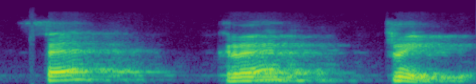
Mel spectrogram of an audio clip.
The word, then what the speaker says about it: secretary: When we read like this, the number of syllables will be decreased to three. Se-cre-tree. Se-cre-tree. So it has only three syllables. If we go by the spelling of that word, we will count it as four syllable word, but actually it is three syllable word, trisyllabic word.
